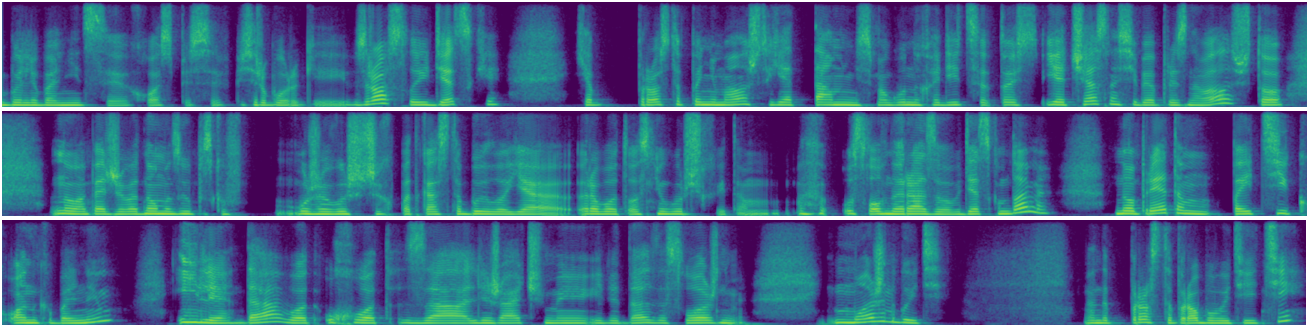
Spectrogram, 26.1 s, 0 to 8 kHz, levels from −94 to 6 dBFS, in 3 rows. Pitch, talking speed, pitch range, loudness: 190 Hz, 155 wpm, 185-205 Hz, -17 LUFS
